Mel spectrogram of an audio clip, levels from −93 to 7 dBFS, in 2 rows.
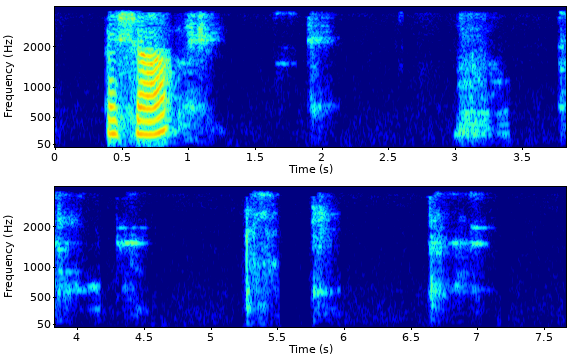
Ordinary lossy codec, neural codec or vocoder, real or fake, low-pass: MP3, 24 kbps; none; real; 3.6 kHz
